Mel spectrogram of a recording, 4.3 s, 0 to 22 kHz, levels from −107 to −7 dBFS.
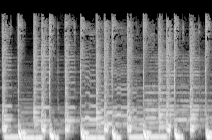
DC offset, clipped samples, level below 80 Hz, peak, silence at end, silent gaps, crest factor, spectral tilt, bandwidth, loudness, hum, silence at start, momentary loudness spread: under 0.1%; under 0.1%; -20 dBFS; -2 dBFS; 0 s; none; 12 dB; -5 dB/octave; 15.5 kHz; -17 LUFS; none; 0.05 s; 4 LU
